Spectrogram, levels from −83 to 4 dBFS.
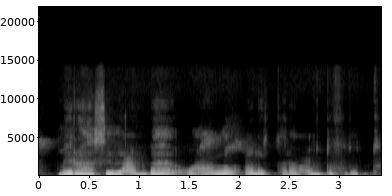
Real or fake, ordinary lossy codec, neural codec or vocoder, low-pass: fake; none; vocoder, 44.1 kHz, 128 mel bands, Pupu-Vocoder; 14.4 kHz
